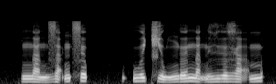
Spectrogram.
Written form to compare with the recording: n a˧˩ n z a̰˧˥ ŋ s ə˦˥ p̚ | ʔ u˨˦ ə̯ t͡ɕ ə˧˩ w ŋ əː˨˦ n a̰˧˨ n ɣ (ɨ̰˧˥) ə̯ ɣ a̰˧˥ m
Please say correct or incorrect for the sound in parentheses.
incorrect: ɨ˧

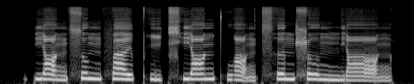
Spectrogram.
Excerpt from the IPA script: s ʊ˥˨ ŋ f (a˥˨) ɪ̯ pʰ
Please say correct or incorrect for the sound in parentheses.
correct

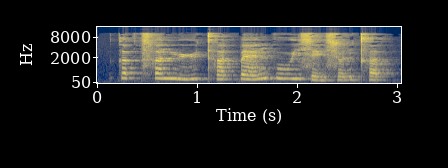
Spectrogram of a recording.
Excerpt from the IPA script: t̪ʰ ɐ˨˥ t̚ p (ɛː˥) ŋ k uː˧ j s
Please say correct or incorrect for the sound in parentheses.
incorrect: ɛː˨˥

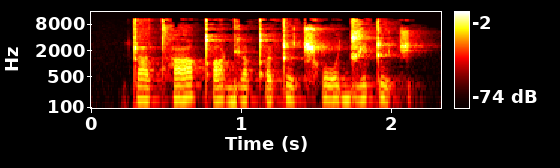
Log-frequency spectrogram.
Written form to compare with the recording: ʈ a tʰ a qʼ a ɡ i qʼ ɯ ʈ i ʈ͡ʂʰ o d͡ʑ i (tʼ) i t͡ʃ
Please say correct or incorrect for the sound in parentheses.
incorrect: ʈ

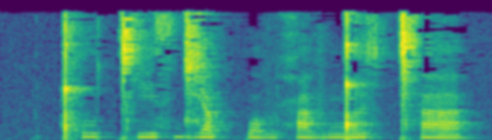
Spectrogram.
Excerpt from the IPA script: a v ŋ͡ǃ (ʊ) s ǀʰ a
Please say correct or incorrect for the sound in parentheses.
incorrect: ɵ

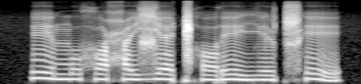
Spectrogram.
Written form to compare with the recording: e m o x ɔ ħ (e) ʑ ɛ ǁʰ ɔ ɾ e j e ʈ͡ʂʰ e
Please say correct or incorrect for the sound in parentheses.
correct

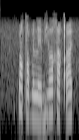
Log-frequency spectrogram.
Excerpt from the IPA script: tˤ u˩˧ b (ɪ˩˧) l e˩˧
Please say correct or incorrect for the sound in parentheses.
incorrect: ɪ˩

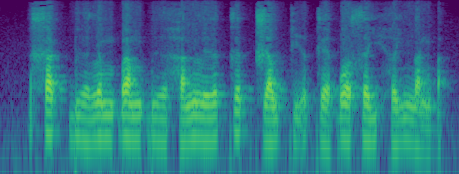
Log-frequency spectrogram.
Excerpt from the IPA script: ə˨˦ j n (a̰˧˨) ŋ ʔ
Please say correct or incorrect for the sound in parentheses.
correct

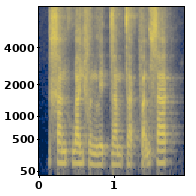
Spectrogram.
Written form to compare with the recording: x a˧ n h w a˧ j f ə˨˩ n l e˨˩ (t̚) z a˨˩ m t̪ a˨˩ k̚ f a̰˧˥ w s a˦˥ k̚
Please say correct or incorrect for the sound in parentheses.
correct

